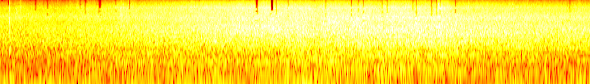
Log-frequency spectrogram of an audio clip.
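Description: Car-wash brush scrubbing the rain-wet paint of a car body: a steady hiss of bristles on the panel that swells toward the middle.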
